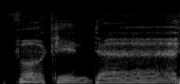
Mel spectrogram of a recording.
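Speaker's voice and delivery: very low, slow and hushed doom voice; put-on low voice of doom; mock doom voice. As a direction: drag it out deep and ominous. Acted quote in a slow low growl.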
